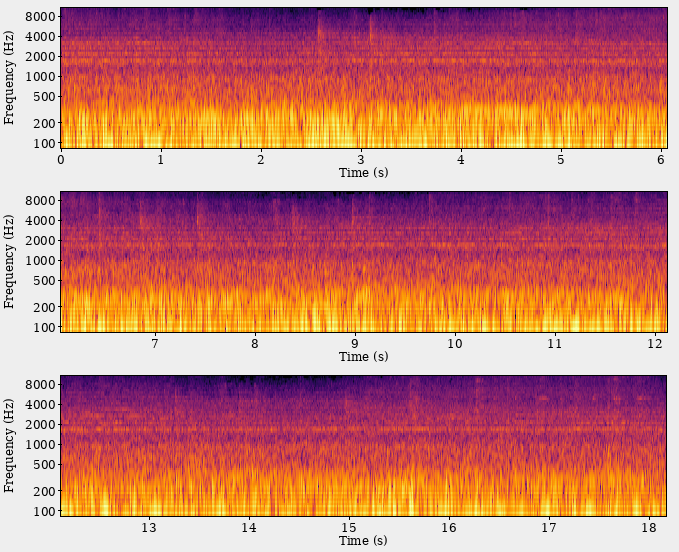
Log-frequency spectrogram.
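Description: Train running along the track at a steady pace: a continuous low rumble with a steady whine above it and a few light clicks from the rails.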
